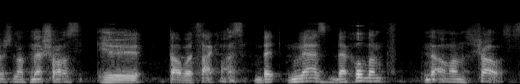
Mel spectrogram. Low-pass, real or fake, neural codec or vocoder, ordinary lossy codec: 7.2 kHz; fake; codec, 24 kHz, 0.9 kbps, WavTokenizer, medium music audio release; AAC, 32 kbps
